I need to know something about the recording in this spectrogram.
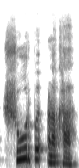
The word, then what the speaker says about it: शूर्पणखा: ही बात है लेकिन यह तालव्य स के साथ होता है शूर्पणखा ठीक है ये शूर्पणखा यहां का उच्चारण बहुत ध्यान देने योग्य है सर्प के साथ नखा भी लिखा हो सकता है वो भी चल जाएगा पर ये जो स है वोह तालव्य स ही होना चाहिए एक शब्द है ब्रिज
